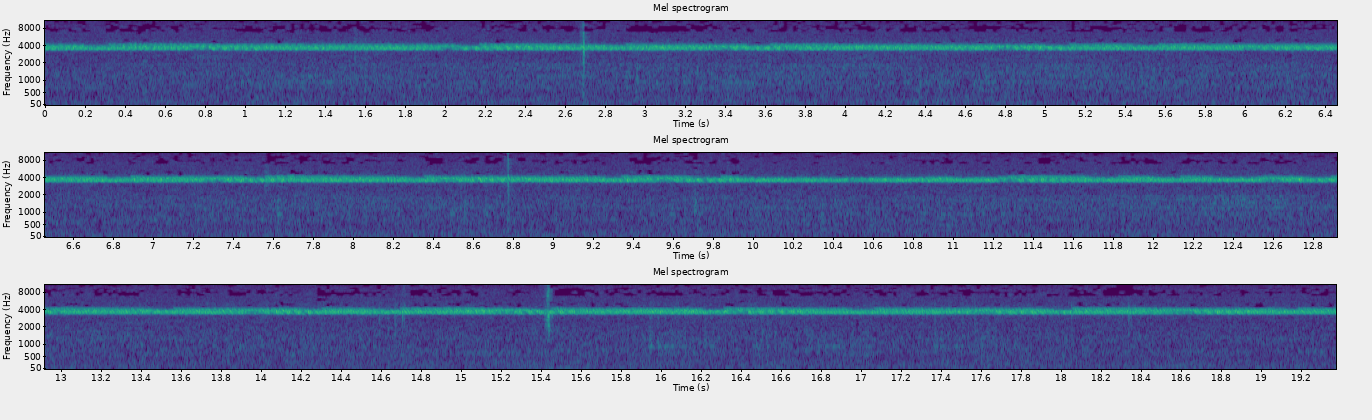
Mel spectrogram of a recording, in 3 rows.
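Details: Crickets recorded on a near-full-moon night, 19 March 2019, an unbroken high-pitched trill holding steady for the whole stretch, with faint low background noise and a few soft clicks.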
